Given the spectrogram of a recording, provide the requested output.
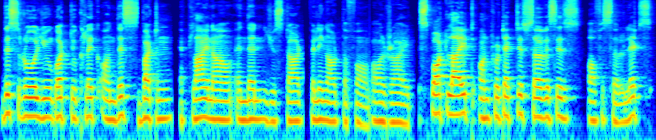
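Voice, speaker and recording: Male host, monotone delivery, reads site text then chats to viewers. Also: mid-range voice, measured pace, few pauses. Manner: steady reading voice with casual asides to viewers. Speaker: channel host. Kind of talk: reading a web page aloud with commentary.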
